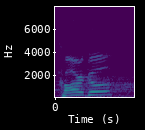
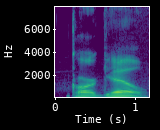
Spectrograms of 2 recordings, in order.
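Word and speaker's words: Cargill: She's here and she's champion Jade Cargo Carell. mispronounced. Cargo is Carell. Get it right.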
